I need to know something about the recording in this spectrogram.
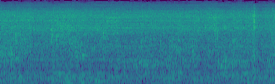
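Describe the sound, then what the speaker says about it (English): Steady rushing cold tap water runs over rice in a fine mesh strainer, constant and fairly close, with a faint clink near the end and no voices. "Let's rinse and drain the rice with cold water using a fine mesh"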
